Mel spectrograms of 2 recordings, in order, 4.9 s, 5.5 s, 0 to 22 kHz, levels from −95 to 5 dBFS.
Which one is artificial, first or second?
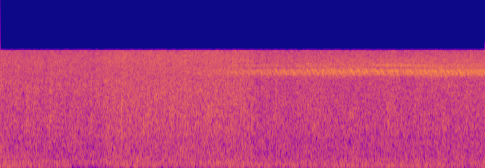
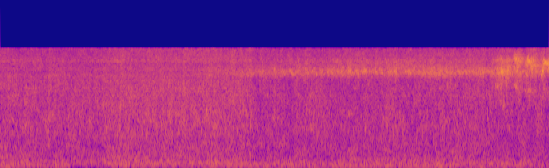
second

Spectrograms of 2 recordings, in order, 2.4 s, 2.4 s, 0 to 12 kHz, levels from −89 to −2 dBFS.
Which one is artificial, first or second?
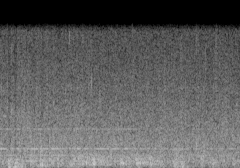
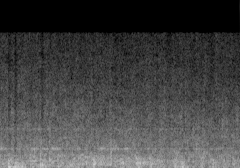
second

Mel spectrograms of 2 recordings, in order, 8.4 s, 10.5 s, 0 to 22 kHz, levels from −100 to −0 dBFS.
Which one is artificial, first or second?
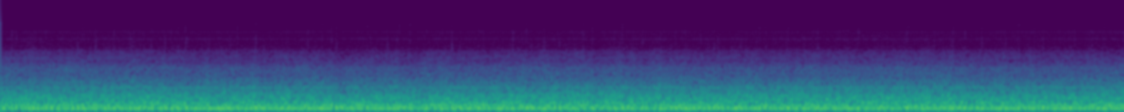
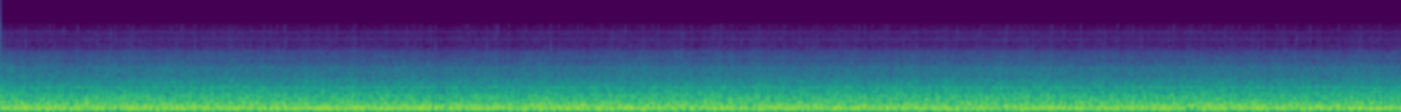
second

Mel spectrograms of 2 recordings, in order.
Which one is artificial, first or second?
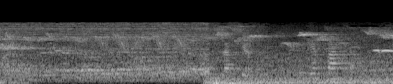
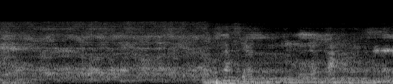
second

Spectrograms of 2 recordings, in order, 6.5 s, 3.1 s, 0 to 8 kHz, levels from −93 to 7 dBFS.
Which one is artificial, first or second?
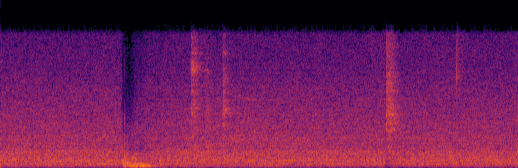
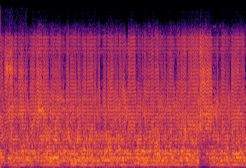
second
